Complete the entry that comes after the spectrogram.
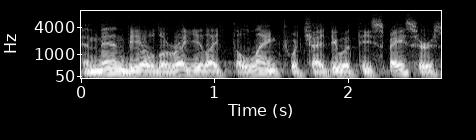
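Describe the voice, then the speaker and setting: A man speaks with a dark, mellow tone at a fairly low pitch, his pitch varying in an ordinary way. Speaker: inventor. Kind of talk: interview answer. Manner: hesitant, casual.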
